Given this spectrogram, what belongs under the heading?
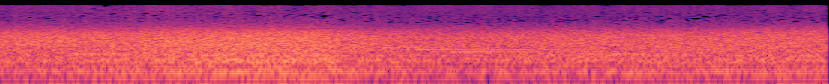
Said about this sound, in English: You begin to hear something like this if you're lying in bed at night in a city and you hear the far-off, distant rumble of traffic and so forth. It begins to sound very much like this white noise.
